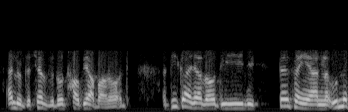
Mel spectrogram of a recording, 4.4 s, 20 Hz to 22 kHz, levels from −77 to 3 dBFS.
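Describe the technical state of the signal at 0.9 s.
The signal at 0.9 s is intact, with no dropout, distortion, glitch or other technical fault present at that point.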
